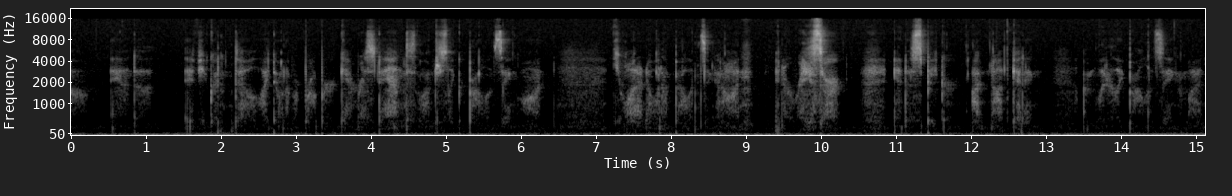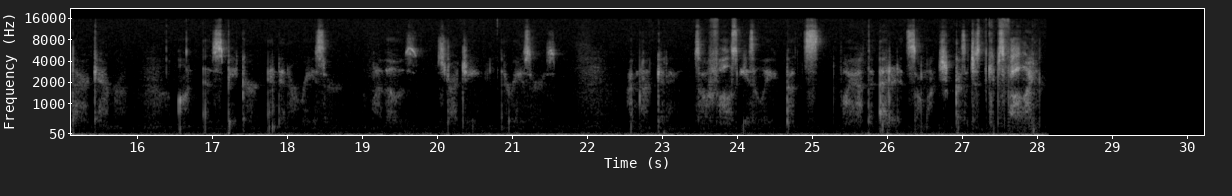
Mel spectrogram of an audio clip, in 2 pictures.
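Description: A woman whispering steadily close to the microphone, breathy syllables with sharp hissing 's' sounds.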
